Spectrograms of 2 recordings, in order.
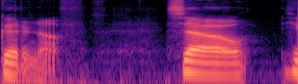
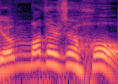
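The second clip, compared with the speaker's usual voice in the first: put-on Scottish accent, higher pitch; 5 semitones higher than usual. Retelling a comedy sketch about a quiz show: Sean Connery impression. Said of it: "a pretty good Sean Connery impression".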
